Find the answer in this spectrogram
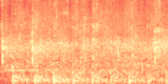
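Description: Spectators applauding the match decision, the clapping swelling up suddenly right at the start and holding steady.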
